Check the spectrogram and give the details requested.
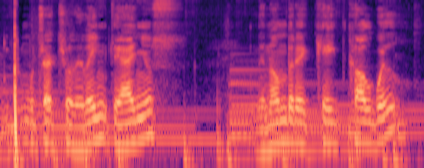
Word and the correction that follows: Cowell: otra vez Kate Cowell, lo dije mal al principio, no lleva D anterior a, la W, es Kate Cowell o Cowell.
